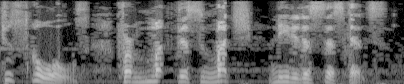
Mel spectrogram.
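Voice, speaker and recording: A woman's voice with very wide pitch swings, vocal fry, and a very slow pace. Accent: American. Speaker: member of the US House of Representatives. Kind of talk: congressional floor speech.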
